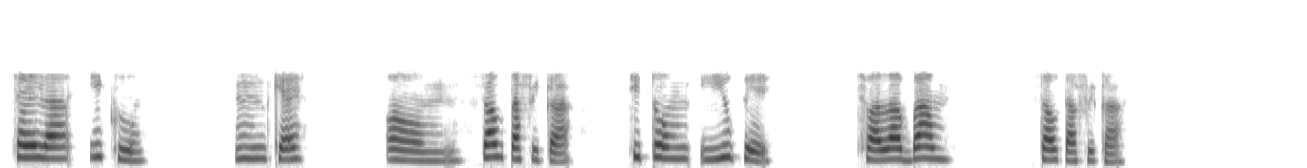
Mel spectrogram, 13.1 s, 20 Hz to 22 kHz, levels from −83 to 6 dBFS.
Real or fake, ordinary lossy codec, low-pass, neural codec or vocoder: fake; none; 3.6 kHz; codec, 16 kHz, 4 kbps, FunCodec, trained on LibriTTS, 50 frames a second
